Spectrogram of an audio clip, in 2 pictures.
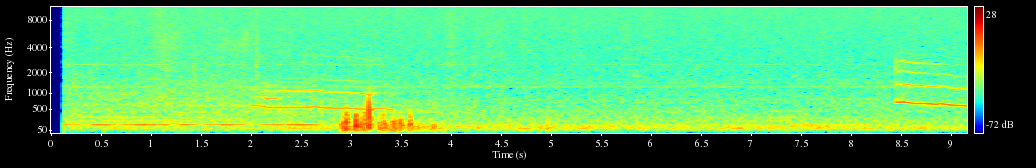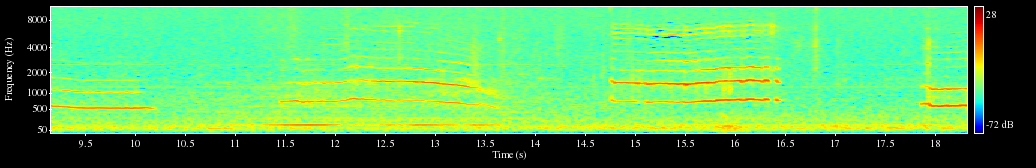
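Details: Domestic cat meowing in his sleep while dreaming: several drawn-out, harmonic meows, some falling in pitch and some wavering, spaced a few seconds apart, with a brief thump near the start and a faint low hum throughout.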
